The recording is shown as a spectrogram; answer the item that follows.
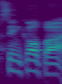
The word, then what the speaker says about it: Cincope: go he ends up is it do i pronounce it chincopa or syncopa okay perfect so he heads up syncopa and i'm going to go through the the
